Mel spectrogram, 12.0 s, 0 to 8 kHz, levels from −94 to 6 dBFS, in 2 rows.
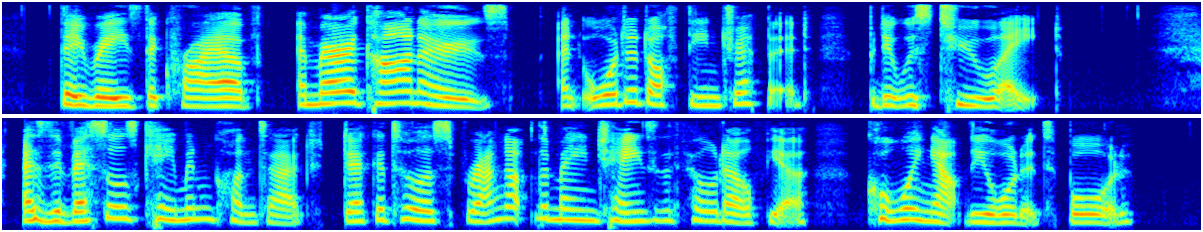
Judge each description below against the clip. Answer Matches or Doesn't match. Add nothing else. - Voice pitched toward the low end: Doesn't match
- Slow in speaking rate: Doesn't match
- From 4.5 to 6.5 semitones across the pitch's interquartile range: Doesn't match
